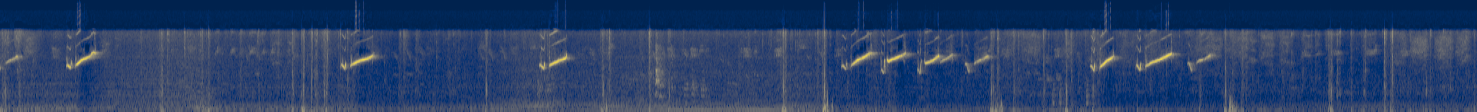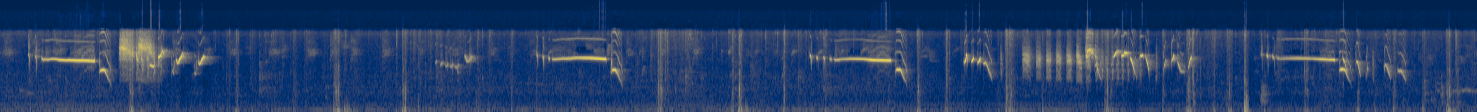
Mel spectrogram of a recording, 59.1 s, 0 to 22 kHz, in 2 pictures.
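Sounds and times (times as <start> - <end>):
bird whistled calls: 0.0 - 0.5, 1.3 - 2.1, 6.8 - 7.7, 10.7 - 11.5, 16.8 - 20.0, 21.8 - 24.4, 30.1 - 33.8, 40.3 - 42.1, 45.7 - 47.8, 48.8 - 53.6, 54.8 - 57.8.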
